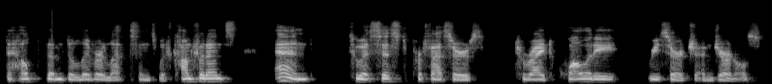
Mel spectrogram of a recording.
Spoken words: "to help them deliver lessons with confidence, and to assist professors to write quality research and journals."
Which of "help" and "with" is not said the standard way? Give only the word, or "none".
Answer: none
